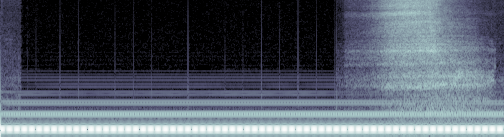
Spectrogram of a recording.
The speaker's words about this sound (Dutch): Binaurale beats eh, jonge hippe vogels al een tijdje populair. Kunstmatige geluiden die je kunnen helpen om bijvoorbeeld te mediteren.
